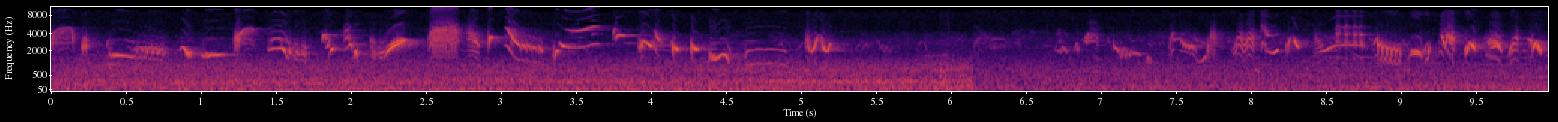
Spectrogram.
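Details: Icterine Warbler in the wild delivering a long, varied, rambling song of quick whistles, chattering notes and sharp upslurs, with a brief pause midway before the jumbled phrases resume, over steady outdoor noise.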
